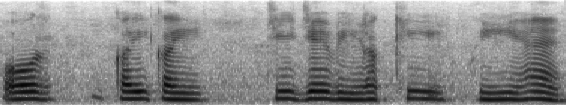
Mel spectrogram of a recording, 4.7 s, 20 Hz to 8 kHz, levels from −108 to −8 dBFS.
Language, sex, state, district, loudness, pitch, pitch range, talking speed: Hindi, female, Haryana, Jhajjar, -17 LUFS, 195 Hz, 185-205 Hz, 100 wpm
